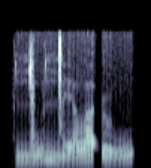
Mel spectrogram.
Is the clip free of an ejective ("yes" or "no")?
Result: yes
